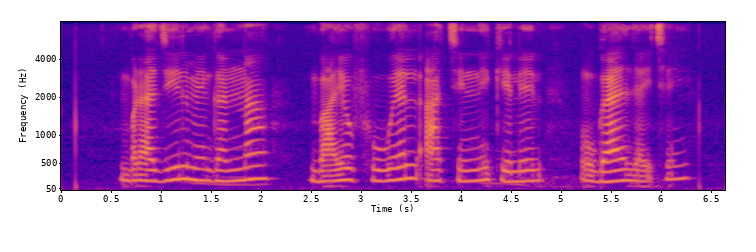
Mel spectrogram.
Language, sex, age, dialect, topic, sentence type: Magahi, female, 60-100, Western, agriculture, statement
